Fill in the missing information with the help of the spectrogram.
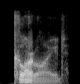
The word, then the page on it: choroid: British English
